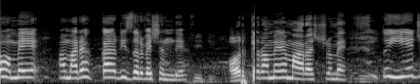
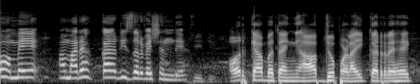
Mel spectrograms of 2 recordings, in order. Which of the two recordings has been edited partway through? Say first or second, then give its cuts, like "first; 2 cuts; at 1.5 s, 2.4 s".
first; 1 cut; at 2.5 s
